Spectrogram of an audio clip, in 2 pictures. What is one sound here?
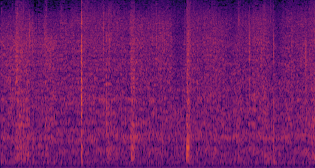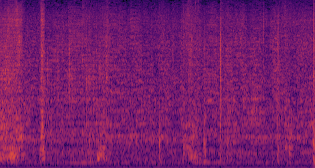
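A flare crackles and pops sharply now and then.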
